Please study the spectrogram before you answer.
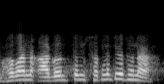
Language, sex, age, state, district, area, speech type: Sanskrit, male, 18-30, West Bengal, Murshidabad, rural, conversation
